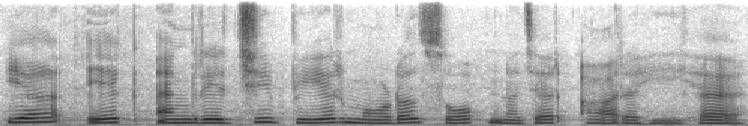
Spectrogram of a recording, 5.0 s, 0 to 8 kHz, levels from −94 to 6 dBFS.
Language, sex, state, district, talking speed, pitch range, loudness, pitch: Hindi, female, Uttar Pradesh, Lalitpur, 120 wpm, 200-240 Hz, -17 LUFS, 220 Hz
